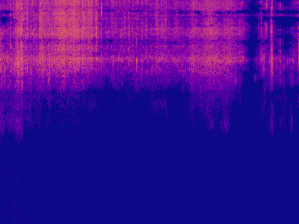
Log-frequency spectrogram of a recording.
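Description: Grain pours steadily from a bag into a metal feeder.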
